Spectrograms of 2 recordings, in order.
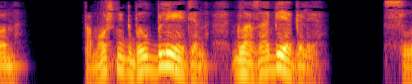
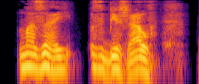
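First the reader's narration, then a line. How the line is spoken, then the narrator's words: Forced out, hesitant. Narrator (Russian): выдавил заточка, не решаясь войти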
